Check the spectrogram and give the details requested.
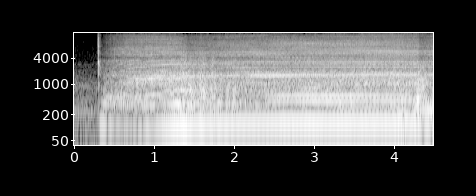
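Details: Vintage Taylor Lock Co. (Philadelphia, USA) key cutting machine running after cutting bump keys: steady even motor hum, clean constant tone, light vibration; runs smooth and healthy.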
